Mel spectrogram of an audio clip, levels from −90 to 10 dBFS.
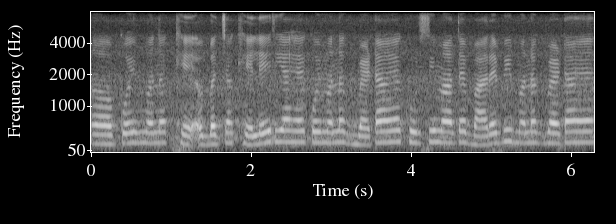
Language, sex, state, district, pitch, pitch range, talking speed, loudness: Marwari, female, Rajasthan, Churu, 225 Hz, 205-230 Hz, 160 wpm, -15 LUFS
